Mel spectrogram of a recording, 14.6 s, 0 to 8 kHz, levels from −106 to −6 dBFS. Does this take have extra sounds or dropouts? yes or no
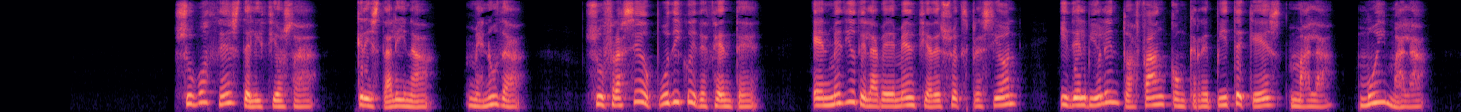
no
